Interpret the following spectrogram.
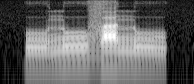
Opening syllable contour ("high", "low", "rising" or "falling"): low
